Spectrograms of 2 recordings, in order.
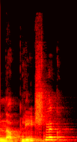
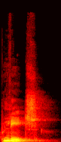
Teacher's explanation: у слові “наплічник” я сильніше скажу склад “-пліч-”, отже, він буде наголошеним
